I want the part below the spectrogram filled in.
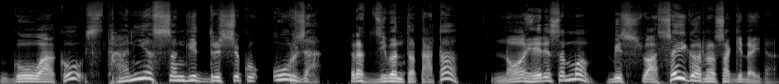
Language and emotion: Nepali, surprised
